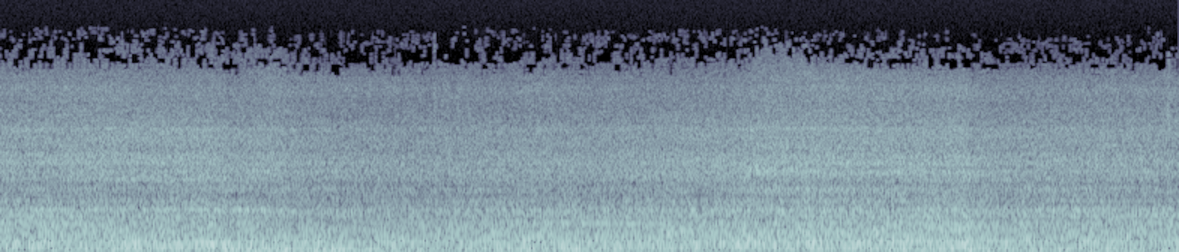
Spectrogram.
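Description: Tunnel car wash air dryers blowing, heard from inside the car: a steady, loud rushing noise that does not change.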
